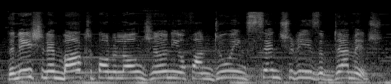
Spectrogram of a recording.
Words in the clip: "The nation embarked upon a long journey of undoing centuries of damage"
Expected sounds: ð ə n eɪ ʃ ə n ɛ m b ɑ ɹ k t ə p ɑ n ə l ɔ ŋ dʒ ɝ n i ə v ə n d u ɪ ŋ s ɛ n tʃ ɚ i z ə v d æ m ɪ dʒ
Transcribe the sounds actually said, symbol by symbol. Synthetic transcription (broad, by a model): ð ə n eɪ ʃ ə n ɛ m b ɑ ɹ k t ə p ɑ n ə l ɔ ŋ dʒ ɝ n i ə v ə n d u ɪ ŋ s ɛ n tʃ ɚ i z ə v d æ m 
